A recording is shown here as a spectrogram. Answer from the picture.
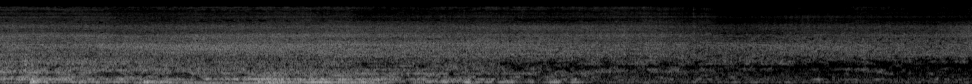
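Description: Heavy tropical rain falling steadily. A low engine hum runs under it for the first few seconds, then fades.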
